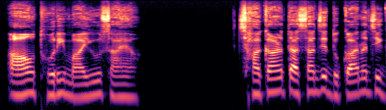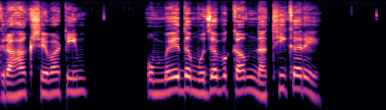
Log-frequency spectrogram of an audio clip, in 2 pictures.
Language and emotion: Sindhi, sad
